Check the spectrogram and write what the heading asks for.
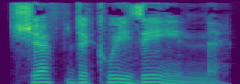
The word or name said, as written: chef de cuisine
